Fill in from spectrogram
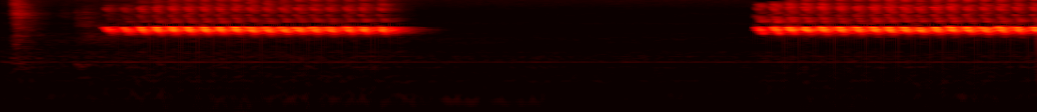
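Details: Greenfinch song with a long even trill of rapid pulses, a pause of nearly two seconds, then a second identical high trill beginning.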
